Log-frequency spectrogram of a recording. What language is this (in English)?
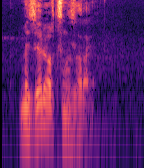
Kabyle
